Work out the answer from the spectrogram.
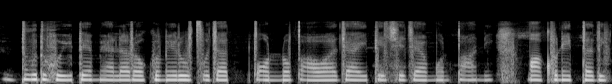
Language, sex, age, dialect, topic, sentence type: Bengali, female, 18-24, Western, agriculture, statement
